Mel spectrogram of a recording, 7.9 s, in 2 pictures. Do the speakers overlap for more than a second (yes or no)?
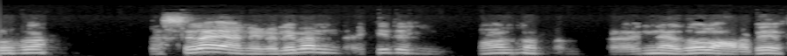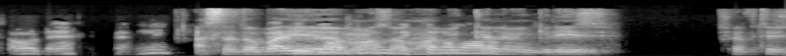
yes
